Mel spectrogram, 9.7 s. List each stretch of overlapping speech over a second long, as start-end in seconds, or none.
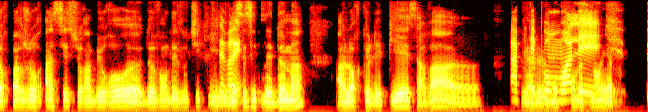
7.8-9.1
